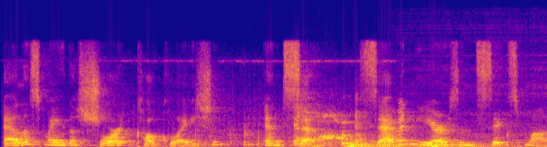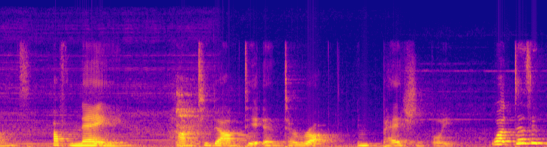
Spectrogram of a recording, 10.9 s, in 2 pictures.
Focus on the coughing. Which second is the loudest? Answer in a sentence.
The loudest moment of the coughing is at 3 seconds.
